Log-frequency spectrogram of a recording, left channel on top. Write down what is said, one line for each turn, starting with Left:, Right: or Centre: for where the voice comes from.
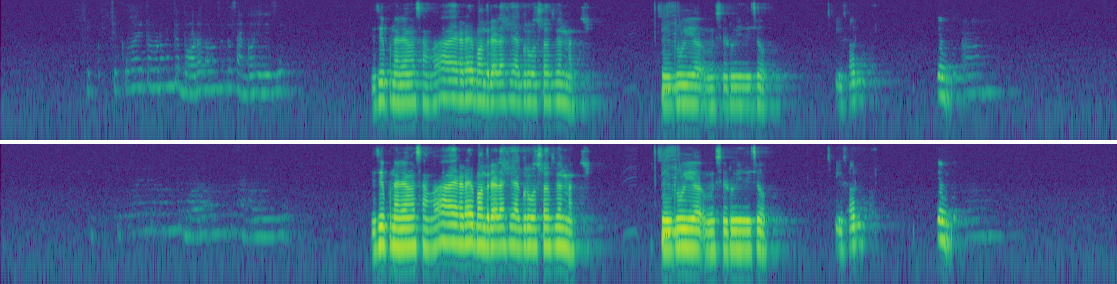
Left: ଚିକୁ ଚିକୁ ଭାଇ ତମଠୁ ମାନେ ତ ବଡ ତମ ସହିତ ସାଙ୍ଗ ହେଇଯାଇଚି।
Right: ଏ ସେଇ ପୁନାଦାଙ୍କ ସାଙ୍ଗ ଏଆଡେ ବନ୍ଦୁଟାଡେ ଆସିକି ଆଗୁରୁ ବସାବସି କରୁନା। ସେଇଠୁ ଇଏ ସେଇଠୁ ଇଏ ହେଇଯାଇଚି ଆଉ। <unintelligible>
Left: ଅଁ ହଁ।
